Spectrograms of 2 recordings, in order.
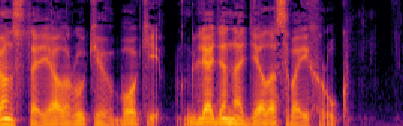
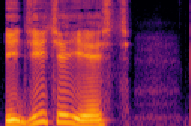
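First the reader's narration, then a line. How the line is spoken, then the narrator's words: Shout. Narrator (Russian): крикнула она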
